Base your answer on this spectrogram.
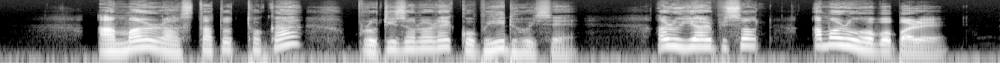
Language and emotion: Assamese, fearful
